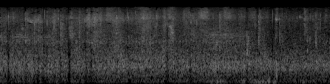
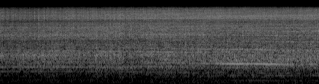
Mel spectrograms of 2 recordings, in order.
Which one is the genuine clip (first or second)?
first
